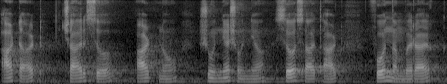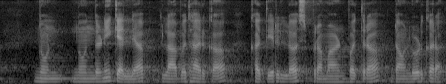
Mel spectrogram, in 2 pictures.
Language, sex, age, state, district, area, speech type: Goan Konkani, male, 18-30, Goa, Bardez, urban, read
